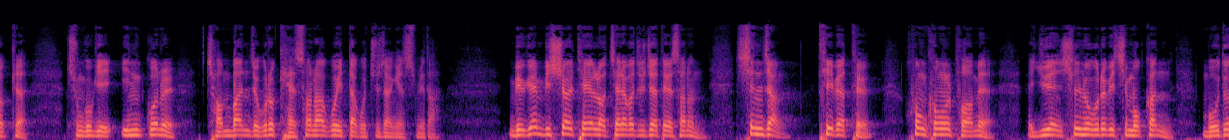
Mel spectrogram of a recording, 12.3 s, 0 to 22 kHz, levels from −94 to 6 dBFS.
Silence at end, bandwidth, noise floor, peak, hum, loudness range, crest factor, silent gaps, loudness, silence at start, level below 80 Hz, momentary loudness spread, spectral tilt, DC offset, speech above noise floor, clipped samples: 0 s; 11 kHz; -59 dBFS; -6 dBFS; none; 2 LU; 18 dB; none; -23 LUFS; 0 s; -42 dBFS; 12 LU; -6 dB/octave; under 0.1%; 36 dB; under 0.1%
